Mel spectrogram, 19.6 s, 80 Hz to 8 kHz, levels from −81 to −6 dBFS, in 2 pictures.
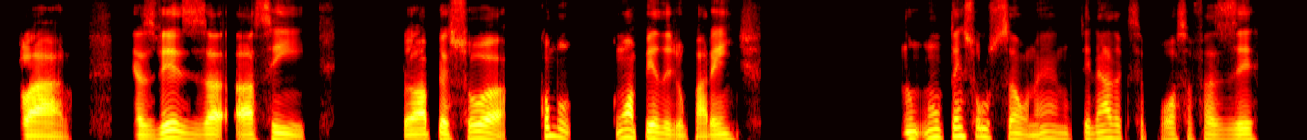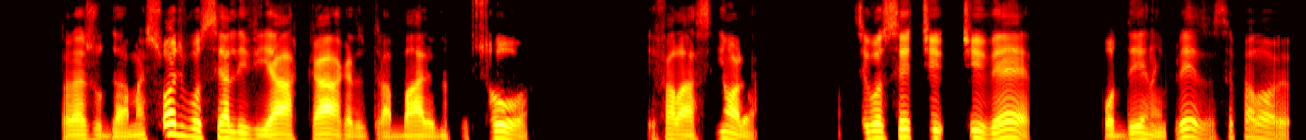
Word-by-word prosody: Claro, 95 -5 +5 0.5
às 105 -1 0
vezes, 125 -5 +3
a 115 - +6
assim, 110 -1 +1 0.7
para 110 +1 +4
a - - +1
pessoa 130 +4 +2 0.3
como 180 -5 -2 0.3
como 160 - 0
a 160 - +4
perda 135 -5 +2
de 100 - -4
um 95 - -5
parente 105 +5 -3 1.1
não 135 +1 -2
não 160 +3 -3
tem 180 +4 -1
solução, 145 -9 -4
né, 125 +7 -5
não 120 -2 -9
tem 125 - -8
nada 140 +2 -2
que - - -26
você - - -14
possa 115 -1 -7
fazer, 110 0 -3 0.8
para 100 +2 +1
ajudar, 95 -4 -2
mas 105 +2 -4
só 220 - +5
de 200 - -2
você 160 -4 +1
aliviar 110 -5 +4
a - - -8
carga 110 -3 +6
do 90 -1 -8
trabalho 90 +2 0
da 95 - -8
pessoa, 130 +12 0 0.9
e - - -15
falar 110 -3 +3
assim: 125 +7 -7
"Olha", 95 -9 +2 0.8
se - - -10
você 145 +4 +3
ti 155 -1 -1
tiver 150 +1 +3 0.5
poder 110 +6 -1
na 100 - -4
empresa, 85 - -2
você - - -12
fala; - - -2
"Olha" - - -3
115 Hz, 165 wpm, -24 LUFS, 105-140 Hz, 1.1 s, a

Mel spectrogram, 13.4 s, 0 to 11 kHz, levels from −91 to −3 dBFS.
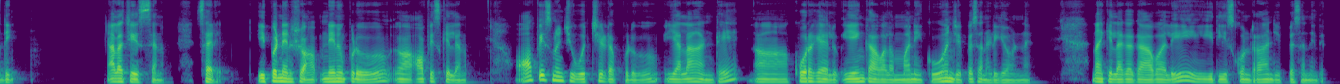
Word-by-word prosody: అది. - - -2 1.0
అలా 115 0 +6
చేసేసాను. 90 -4 +2 0.4
సరే. - - +3 0.4
ఇప్పుడు 130 +1 +6
నేను 115 - +4
షాప్ 95 +1 +1
నేనిప్పుడు 115 -3 +4 0.4
ఆహ్, 100 - 0
ఆఫీస్‌కె‌ళ్ళాను. 90 -7 -3 0.6
ఆఫీస్ 180 +2 +3
నుంచి 150 - 0
వచ్చేడప్పుడు 105 -6 -2 0.4
ఎలా 110 +3 +2
అంటే, 90 +6 -3 0.4
ఆహ్, 100 -1 -1
కూరగాయలు 115 -6 +3 0.2
ఏం 115 - +4
కావాలమ్మా 95 -2 +1
నీకు 95 +3 -3
అని 120 -5 +3
చెప్పేసని 95 -2 -3
అడిగేవాడిని. 85 0 -5 0.7
"నాకిలాగ 100 -2 +2
కావాలి 95 +6 +1 0.3
ఇది - - 0
తీసుకునిరా" 95 -1 -2
అని 90 - -3
చెప్పేసనేది. 85 -4 -6
100 Hz, 130 wpm, -24 LUFS, 90-115 Hz, 1.0 s, అలా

